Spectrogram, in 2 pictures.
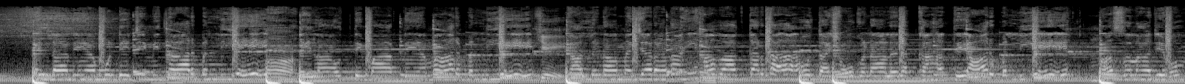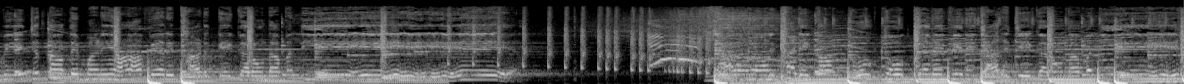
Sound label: punjabi ringtone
